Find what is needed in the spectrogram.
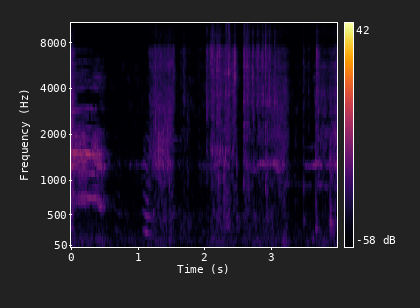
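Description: A rooster crowing, its call ending about half a second in, followed by several irregular bursts of rustling and crinkling.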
